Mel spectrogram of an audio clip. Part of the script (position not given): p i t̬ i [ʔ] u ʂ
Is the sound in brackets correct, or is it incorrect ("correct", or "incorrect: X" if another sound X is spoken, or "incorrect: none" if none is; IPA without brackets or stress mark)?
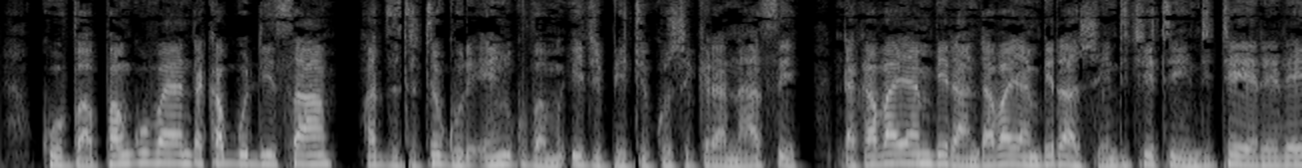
incorrect: k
